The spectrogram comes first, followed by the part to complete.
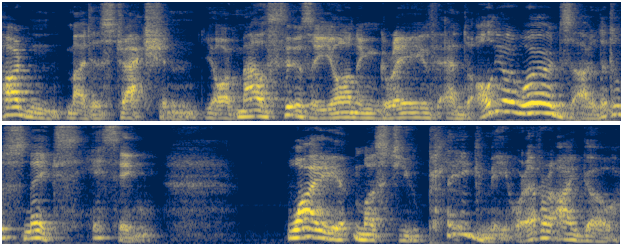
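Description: Using a put-on character voice, a man speaks fairly slowly at a fairly high pitch, with a slight echo. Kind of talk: gothic theatrical speech. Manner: formal, archaic, icy.

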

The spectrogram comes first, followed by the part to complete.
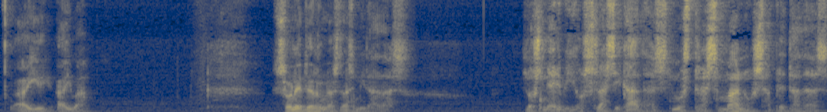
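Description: A man's very deep, low voice with vocal fry, at a very slow pace, broken by long, frequent pauses. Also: ordinary pitch variation. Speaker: actor. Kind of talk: poetry reading. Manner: emotive, stirring.

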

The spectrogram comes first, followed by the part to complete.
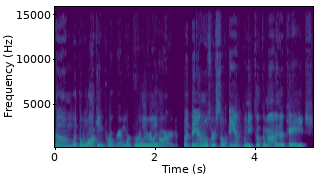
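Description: A man with a US Midwestern accent speaks at a medium pitch with ordinary pitch variation. The recording is very clean, with a silent background. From Ohio, US Midwest. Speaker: animal shelter director. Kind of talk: interview.

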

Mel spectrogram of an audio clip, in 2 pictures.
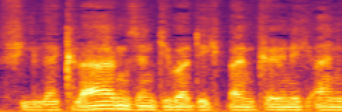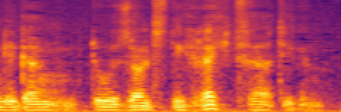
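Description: A man speaks at a moderate pace in a put-on character voice, very deep and low, with clear background noise. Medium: audio drama.

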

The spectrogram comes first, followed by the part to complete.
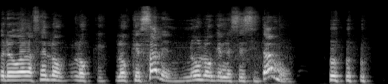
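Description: A man speaks here. His voice sits high in pitch. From Chile. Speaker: sports channel interviewer. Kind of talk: live online interview show. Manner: halting, repeats words. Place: street. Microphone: video call.

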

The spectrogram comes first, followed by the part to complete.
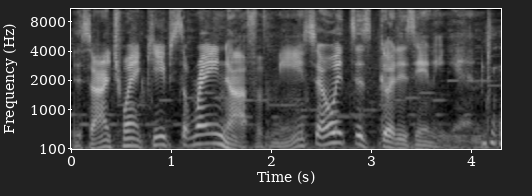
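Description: Clear music plays behind a man who uses a put-on character voice at a medium pitch and a moderate pace. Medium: actual play.

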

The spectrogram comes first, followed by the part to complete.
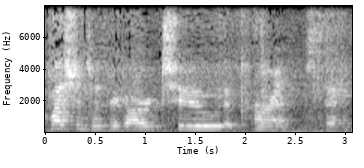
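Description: Noticeable background noise sits under a woman's speech. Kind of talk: meeting report. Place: meeting room. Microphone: podium.

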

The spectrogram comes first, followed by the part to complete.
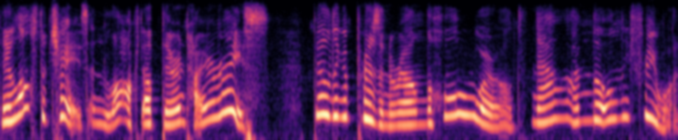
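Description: A put-on character voice speaks in a high pitch. It moves at a moderate pace. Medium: game stream. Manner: singsong, repetitive, playful.

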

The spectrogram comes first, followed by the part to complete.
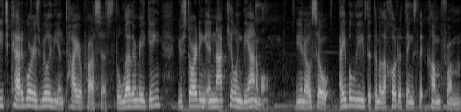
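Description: Faint music plays behind a woman whose very deep, low voice keeps a fairly even intonation. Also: fairly quick pace. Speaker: craft center teacher. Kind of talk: interview answer. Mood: calm, earnest explaining. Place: workshop.

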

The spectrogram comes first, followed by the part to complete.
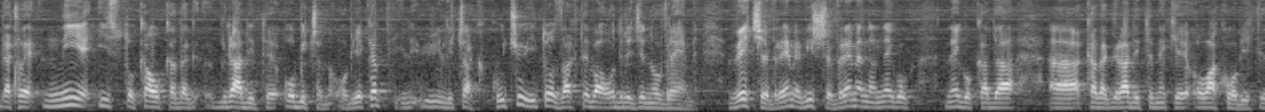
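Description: Light background noise runs under a man speaking at a fairly quick pace. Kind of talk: interview answer. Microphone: lapel.

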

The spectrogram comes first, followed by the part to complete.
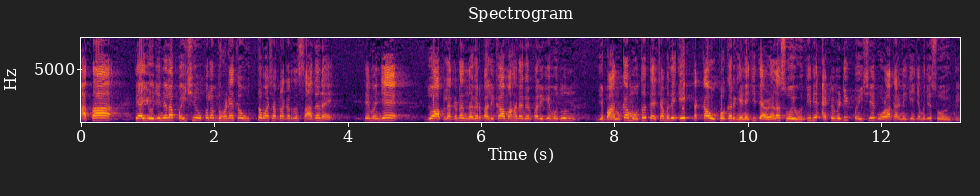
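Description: This man talks fast with few pauses, his high-pitched voice dark and mellow and his intonation fairly even.

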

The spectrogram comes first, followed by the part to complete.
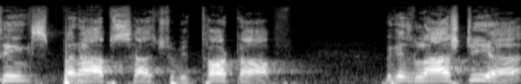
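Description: This man's delivery is fairly slow. The rise and fall of his pitch is ordinary. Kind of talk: formal speech. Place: hall. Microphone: podium.

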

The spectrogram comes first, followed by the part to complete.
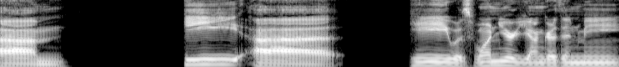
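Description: Very slowly, a man speaks with a Californian accent, the sound dry with no echo and the background quiet. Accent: General American, Californian. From Southern California. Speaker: psychology professor. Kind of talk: interview conversation. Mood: reflective, warm, sometimes grieving. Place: home room.

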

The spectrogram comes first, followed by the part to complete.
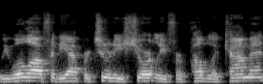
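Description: A man speaks in a monotone, flat intonation over a quiet background. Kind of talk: formal meeting announcement. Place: home room. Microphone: video call.

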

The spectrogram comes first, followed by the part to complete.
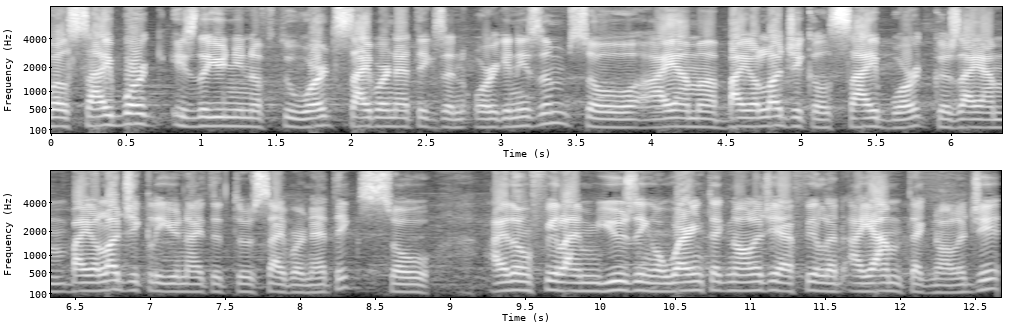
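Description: Fairly even intonation at a fairly quick pace, with hardly any pauses. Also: man. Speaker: interview guest. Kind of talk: interview answer. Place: hall. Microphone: handheld.

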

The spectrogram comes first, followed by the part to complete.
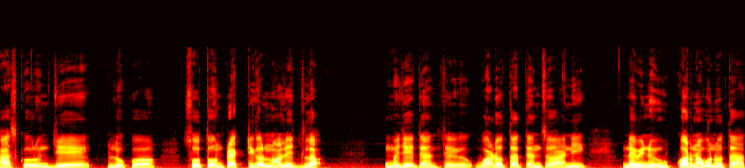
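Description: In a flat monotone, a man with a fairly high pitch speaks over a quiet background. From Ashti, Vidarbha, Maharashtra; Maharashtra. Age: 20s. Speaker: student inventor; guest. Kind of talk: interview. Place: studio. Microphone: lapel.

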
